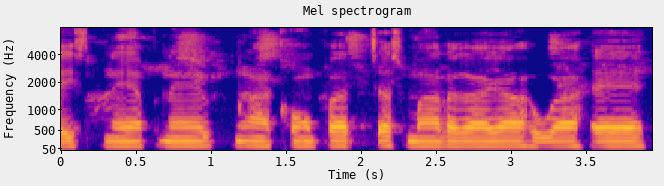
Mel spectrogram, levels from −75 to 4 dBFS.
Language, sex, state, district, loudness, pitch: Hindi, male, Jharkhand, Deoghar, -14 LUFS, 115 Hz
